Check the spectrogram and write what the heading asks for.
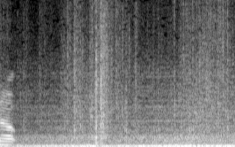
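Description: Plastic poly mailer bag crinkling briefly as it is torn open by hand, a few crackles about a second in, over the car's steady low hum.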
